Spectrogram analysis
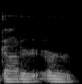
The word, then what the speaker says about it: Goddard: I love how Weir blended that in, and I think Goddard, did I say his name right? Drew Goddard? Yeah, Drew Goddard.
